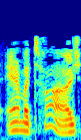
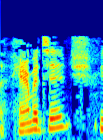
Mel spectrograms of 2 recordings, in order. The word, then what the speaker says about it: Hermitage: This word is pronounced different ways. I looked this up in the dictionary, and it said Hermitage, but she said they call it the Hermitage Museum? – Hermitage, yeah.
